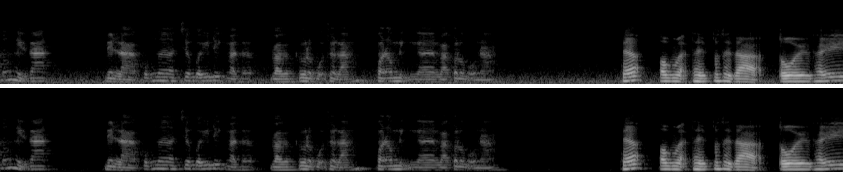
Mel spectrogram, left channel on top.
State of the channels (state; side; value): noise; left; rumble, 19 dB below the sound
